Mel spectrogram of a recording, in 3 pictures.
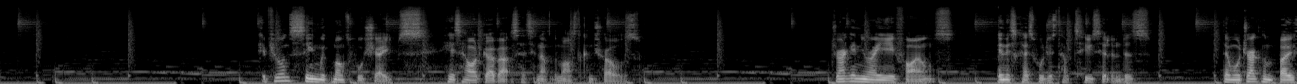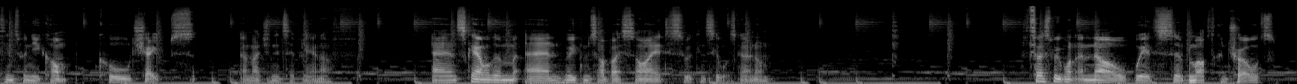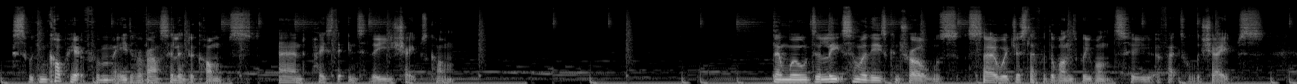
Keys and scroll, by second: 16.5 s, 19.0 -, 28.6 ctrl+c, 30.4 ctrl+v.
